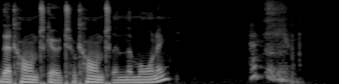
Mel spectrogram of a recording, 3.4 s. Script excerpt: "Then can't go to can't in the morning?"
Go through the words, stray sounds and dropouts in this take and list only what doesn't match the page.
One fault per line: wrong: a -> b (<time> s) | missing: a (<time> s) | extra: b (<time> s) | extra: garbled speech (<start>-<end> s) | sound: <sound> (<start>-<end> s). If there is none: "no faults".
sound: sneeze (2.5-3.1 s)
